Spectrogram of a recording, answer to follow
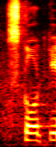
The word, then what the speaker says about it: Schottky: मैं इसको शोकी बोल रहा हूँ, SCHOTTKY। Pronunciation might be different, स्कोटकी defect and Frenkel defect, लेकिन एक कारण से मैं इसको शोकी बोल रहा हूँ।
